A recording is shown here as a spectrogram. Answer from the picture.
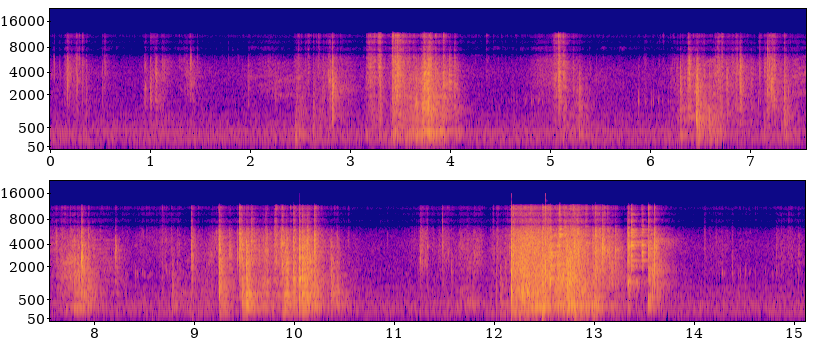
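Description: Loose broken pieces rattling inside a CRT monitor's case as it is lifted, carried and set down on concrete, in several separate bursts. The longest and loudest burst comes near the end as the monitor is tipped over onto the concrete.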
